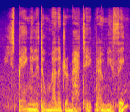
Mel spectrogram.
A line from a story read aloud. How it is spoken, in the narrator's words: the tree frog whispered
